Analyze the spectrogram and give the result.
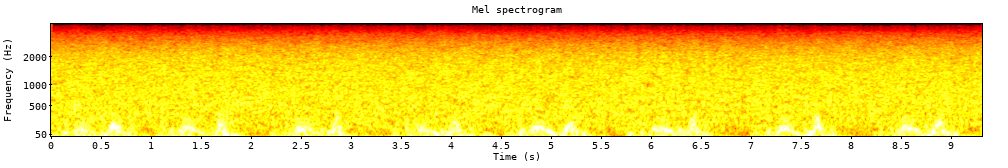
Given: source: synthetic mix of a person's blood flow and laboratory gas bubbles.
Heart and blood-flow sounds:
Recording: Doppler ultrasound of blood flow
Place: precordium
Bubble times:
0.21-0.33 s: bubbles
From the record:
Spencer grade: 1 (occasional bubble signal discernible with the cardiac motion signal, with majority of cardiac periods free of bubbles)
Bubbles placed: anywhere in the cardiac cycle

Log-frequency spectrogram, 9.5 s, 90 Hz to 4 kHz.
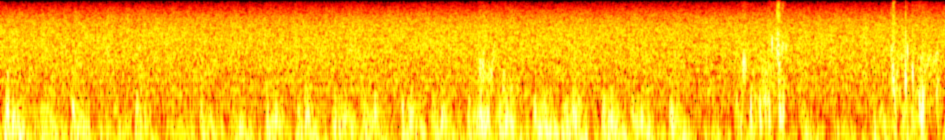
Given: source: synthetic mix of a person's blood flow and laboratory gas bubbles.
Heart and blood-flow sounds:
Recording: Doppler ultrasound of blood flow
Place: precordium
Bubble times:
4.77-4.97 s: bubbles
5.01-5.14 s: bubbles
7.40-7.88 s: bubbles
8.89-9.41 s: bubbles
From the record:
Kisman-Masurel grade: 223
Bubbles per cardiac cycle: several, 3 to 8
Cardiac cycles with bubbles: 10 to 50%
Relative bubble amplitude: loud (0.450 to 0.775)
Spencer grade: 2 (many but less than half of the cardiac periods contain bubble signals, singularly or in groups)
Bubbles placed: anywhere in the cardiac cycle

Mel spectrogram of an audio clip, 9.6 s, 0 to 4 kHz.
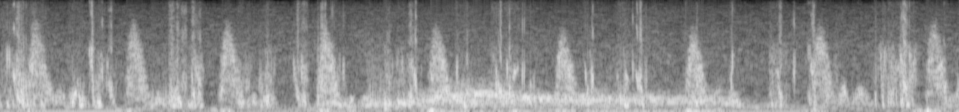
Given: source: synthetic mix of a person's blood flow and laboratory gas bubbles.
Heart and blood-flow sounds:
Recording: Doppler ultrasound of blood flow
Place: subclavian vein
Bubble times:
0.00-0.46 s: bubbles
0.67-1.17 s: bubbles
1.50-1.55 s: bubbles
1.60-2.04 s: bubbles
2.36-2.52 s: bubbles
2.58-2.76 s: bubbles
2.91-3.10 s: bubbles
3.13-3.48 s: bubbles
3.67-4.22 s: bubbles
4.53-4.76 s: bubbles
4.89-5.38 s: bubbles
5.81-5.96 s: bubbles
6.14-6.48 s: bubbles
6.85-6.88 s: bubbles
6.92-7.02 s: bubbles
7.28-7.36 s: bubbles
7.68-7.98 s: bubbles
8.07-8.18 s: bubbles
8.71-9.20 s: bubbles
9.42-9.46 s: bubbles
9.54-9.60 s: bubbles
From the record:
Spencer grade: 3 (all of the cardiac periods contain showers or single bubble signals, but not dominating or overriding the cardiac motion signals)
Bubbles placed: anywhere in the cardiac cycle

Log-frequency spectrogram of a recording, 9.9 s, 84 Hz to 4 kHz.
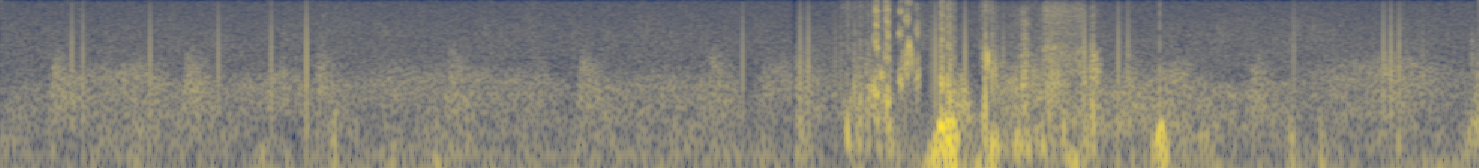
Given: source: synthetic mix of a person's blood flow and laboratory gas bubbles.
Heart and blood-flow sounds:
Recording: Doppler ultrasound of blood flow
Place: subclavian vein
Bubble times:
5.60-6.13 s: bubbles
6.52-7.35 s: bubbles
From the record:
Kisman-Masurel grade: 212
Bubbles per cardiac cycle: several, 3 to 8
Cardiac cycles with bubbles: 1 to 10%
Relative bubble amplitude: moderate (0.250 to 0.450)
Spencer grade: 1 (occasional bubble signal discernible with the cardiac motion signal, with majority of cardiac periods free of bubbles)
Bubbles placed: anywhere in the cardiac cycle

